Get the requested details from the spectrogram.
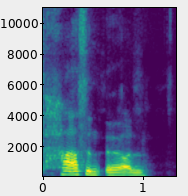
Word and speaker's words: Hasenöhrl: It's Hasenöhrl. And you can't pronounce Hasenöhrl. The last part like Earl of Grey, the T. Then it's always right.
